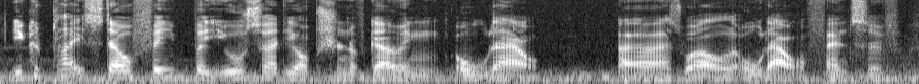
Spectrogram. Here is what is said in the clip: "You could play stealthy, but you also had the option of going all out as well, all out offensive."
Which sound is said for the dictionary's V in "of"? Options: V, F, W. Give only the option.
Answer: V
